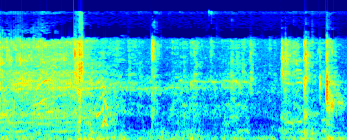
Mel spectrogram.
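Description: Low rumble and wind noise on the microphone while riding along a road, easing off about a second and a half in, with a few sharp clicks.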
